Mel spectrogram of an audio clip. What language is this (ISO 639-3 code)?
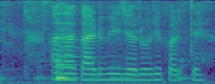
mag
